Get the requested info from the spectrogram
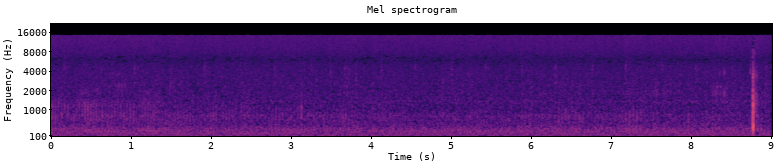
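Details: Purring from three rescued kittens, roughly six to seven weeks old, in Alturas, California: a quiet, continuous low vibrating drone with even rapid pulses, unbroken for about nine seconds, ending in one sharp click.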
